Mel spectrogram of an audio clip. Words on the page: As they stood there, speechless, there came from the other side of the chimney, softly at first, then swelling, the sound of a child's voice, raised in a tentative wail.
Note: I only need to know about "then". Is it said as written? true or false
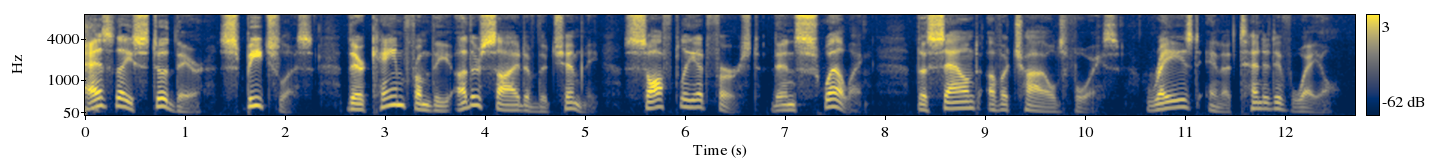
true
